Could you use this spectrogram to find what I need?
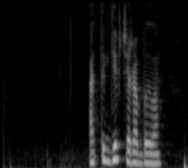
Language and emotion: Russian, positive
